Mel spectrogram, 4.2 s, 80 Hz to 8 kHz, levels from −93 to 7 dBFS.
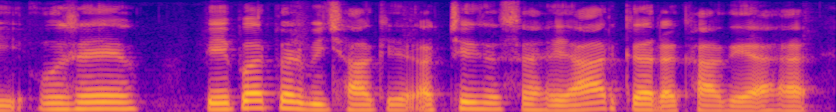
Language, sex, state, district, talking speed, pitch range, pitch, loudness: Hindi, male, Jharkhand, Palamu, 155 wpm, 135-170 Hz, 150 Hz, -16 LUFS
